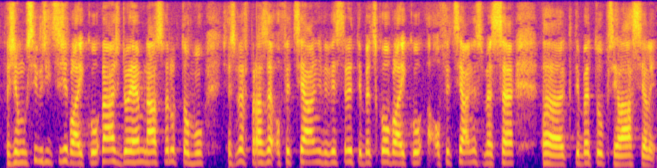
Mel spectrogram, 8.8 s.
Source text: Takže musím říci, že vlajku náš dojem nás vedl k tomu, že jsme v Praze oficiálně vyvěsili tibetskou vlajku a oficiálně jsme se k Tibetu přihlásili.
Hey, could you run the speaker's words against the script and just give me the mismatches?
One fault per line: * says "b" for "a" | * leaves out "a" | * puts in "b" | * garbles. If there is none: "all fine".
all fine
